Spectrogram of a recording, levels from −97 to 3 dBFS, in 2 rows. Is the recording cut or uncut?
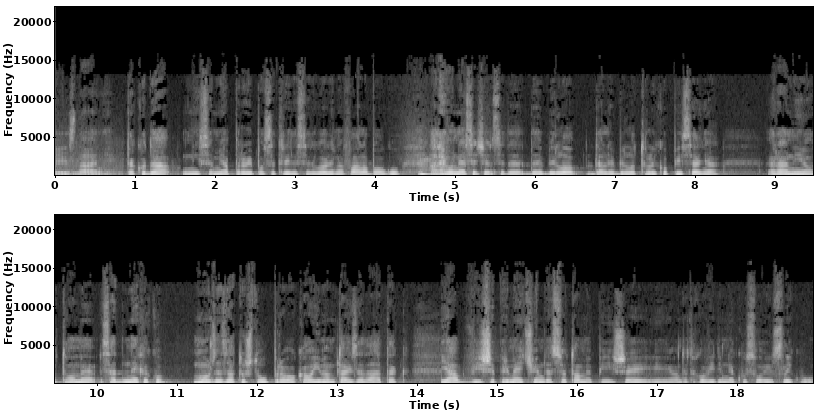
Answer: uncut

